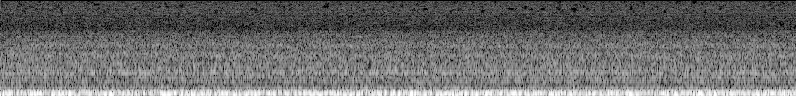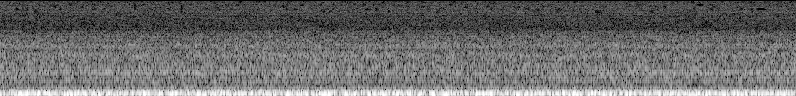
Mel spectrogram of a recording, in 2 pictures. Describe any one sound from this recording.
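Jet engines roar with a steady low drone.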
